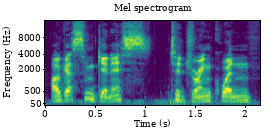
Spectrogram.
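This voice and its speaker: A man's voice: mid-range voice, steady tone, normal speed, sharp tone. A young man, a streamer and podcast host, rambling in casual chat and often talking over his co-host. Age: young adult. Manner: rambling, chatty, talks over the other speaker.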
